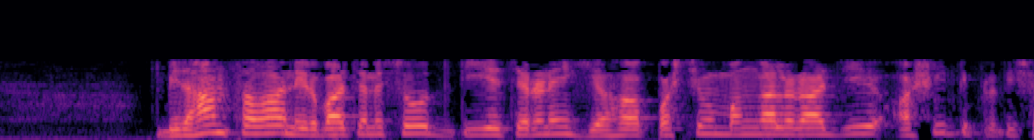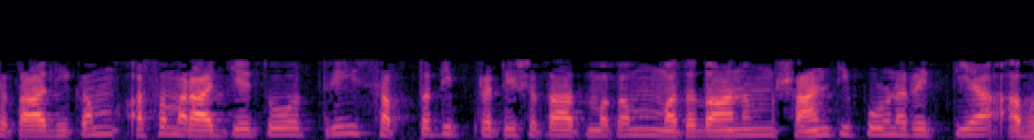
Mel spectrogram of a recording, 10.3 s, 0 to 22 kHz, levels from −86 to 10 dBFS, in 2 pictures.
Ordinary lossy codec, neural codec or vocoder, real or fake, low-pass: none; none; real; 3.6 kHz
